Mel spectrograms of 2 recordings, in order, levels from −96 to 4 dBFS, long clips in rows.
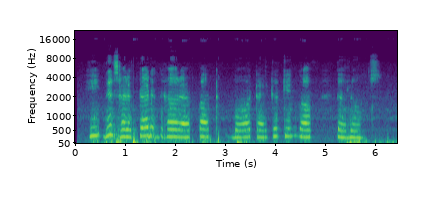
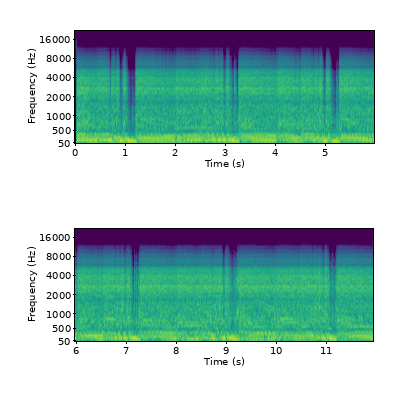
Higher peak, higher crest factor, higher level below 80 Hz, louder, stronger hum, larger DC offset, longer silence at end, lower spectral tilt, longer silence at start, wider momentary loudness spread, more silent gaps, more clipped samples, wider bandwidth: about the same, -2 dBFS vs 0 dBFS; about the same, 16 dB vs 12 dB; first, -28 dBFS vs -40 dBFS; second, -19 LUFS vs -13 LUFS; neither; neither; about the same, 0.05 s vs 0 s; about the same, -6 dB/octave vs -5.5 dB/octave; first, 0.3 s vs 0 s; first, 11 LU vs 1 LU; neither; neither; about the same, 9 kHz vs 9.4 kHz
